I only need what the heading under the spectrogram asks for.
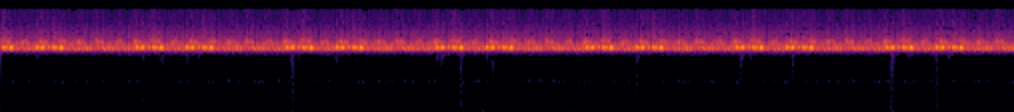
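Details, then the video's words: Night-time cricket chorus for calm sleep: very high, rapid pulsed chirps grouped in pairs, repeating at a regular pace about forty times a minute, over a light background hiss without other animals or voices. "Calming Cricket Sounds"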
